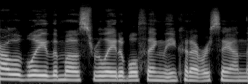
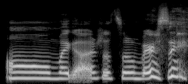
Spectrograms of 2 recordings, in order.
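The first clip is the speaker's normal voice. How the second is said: cringing at herself; 5 semitones higher than usual. Retold or imitated. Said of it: "and I'm like".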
